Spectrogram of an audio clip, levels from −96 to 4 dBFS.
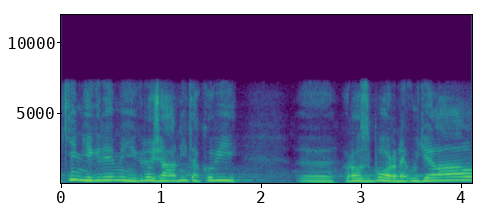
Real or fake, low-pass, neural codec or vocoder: real; 7.2 kHz; none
